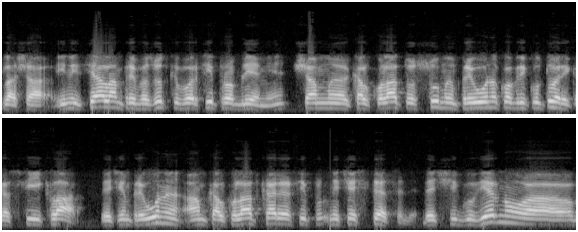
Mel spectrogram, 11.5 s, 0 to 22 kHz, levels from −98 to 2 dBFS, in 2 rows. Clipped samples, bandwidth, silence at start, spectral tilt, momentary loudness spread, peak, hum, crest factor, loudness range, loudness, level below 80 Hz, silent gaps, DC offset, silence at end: under 0.1%; 6.2 kHz; 0 s; -7 dB/octave; 8 LU; -6 dBFS; none; 16 dB; 2 LU; -21 LUFS; -70 dBFS; none; under 0.1%; 0 s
